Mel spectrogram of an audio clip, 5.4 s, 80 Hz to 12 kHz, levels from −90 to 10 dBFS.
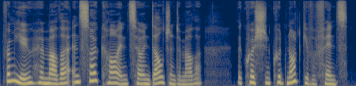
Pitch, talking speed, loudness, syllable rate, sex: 200 Hz, 190 wpm, -20 LUFS, 5.2 syllables/s, female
